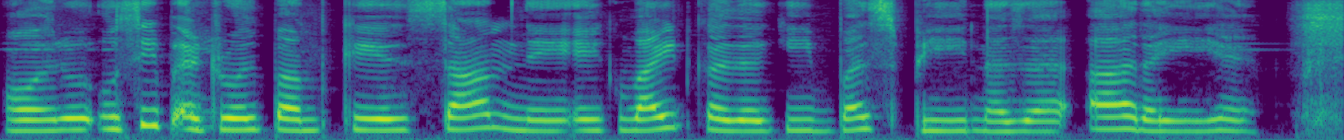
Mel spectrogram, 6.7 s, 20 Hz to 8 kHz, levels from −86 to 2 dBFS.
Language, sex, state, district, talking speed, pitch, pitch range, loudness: Hindi, female, Madhya Pradesh, Bhopal, 145 wpm, 235 Hz, 225-250 Hz, -15 LUFS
